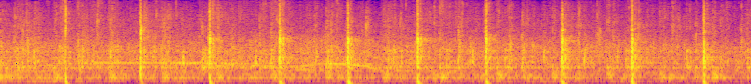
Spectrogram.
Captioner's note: applause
